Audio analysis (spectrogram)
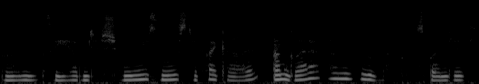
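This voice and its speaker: The delivery moves fairly quickly. The voice is soft-spoken. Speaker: doll repaint crafter. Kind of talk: voiceover tutorial. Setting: in a car. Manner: casual with many fillers.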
